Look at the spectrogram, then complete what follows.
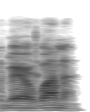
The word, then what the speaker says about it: marijuana: And I'm wondering, do y'all think that it's silent or not? No. I think I think the J the J pretty much live in it. Yeah. Marijuana. Marijuana. Yeah. Marijuana. Okay. Mary Jane. It's like saying that the Jay and Juan is silent.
